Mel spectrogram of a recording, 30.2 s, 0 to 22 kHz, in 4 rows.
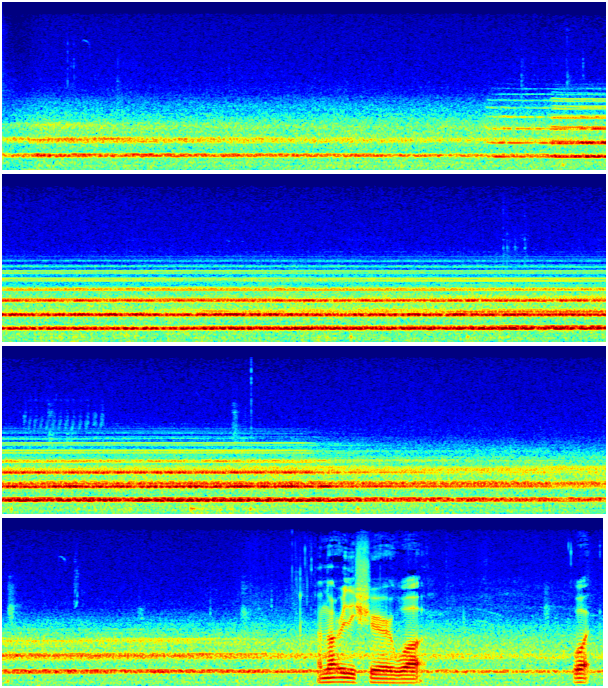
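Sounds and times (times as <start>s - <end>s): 
civil defense siren emergency alarm tone from a state alarm test: 0.0s - 30.1s
speech: 26.8s - 28.0s, 29.8s - 30.0s.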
